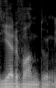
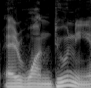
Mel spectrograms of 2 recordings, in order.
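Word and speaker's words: Երվանդունի: for any of our international audience, non-Armenian audience, Orontid is the English pronunciation, but in our history, yeah, we learned it as Yervandun.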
